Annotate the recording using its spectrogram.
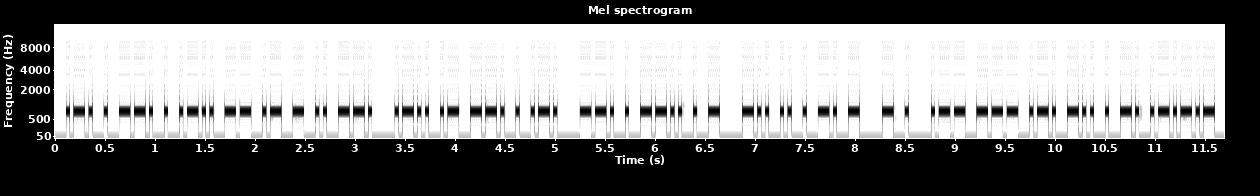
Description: Morse code, heard as a keyed tone, about 32 wpm, 800 Hz. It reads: REGELMATIG LAGER GEZET DIENT TE WORDEN.
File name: HOLLANDAIS texte clair 2 vitesse 30 mots minute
